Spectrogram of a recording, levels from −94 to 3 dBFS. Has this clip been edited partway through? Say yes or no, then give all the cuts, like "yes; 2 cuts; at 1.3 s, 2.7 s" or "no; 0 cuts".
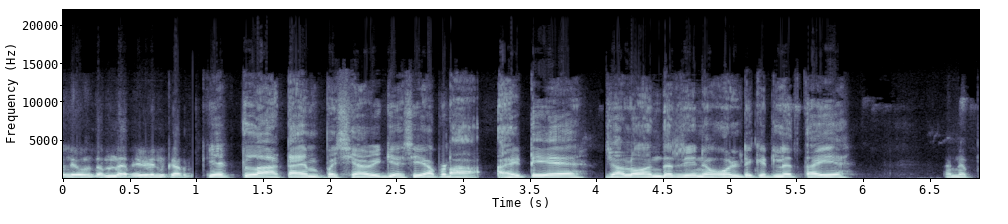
yes; 2 cuts; at 0.9 s, 4.0 s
